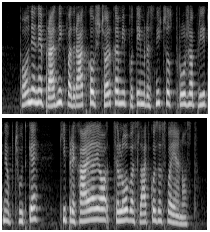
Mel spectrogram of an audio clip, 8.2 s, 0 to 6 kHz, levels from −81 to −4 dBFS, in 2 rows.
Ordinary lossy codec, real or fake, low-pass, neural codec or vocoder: none; real; 5.4 kHz; none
